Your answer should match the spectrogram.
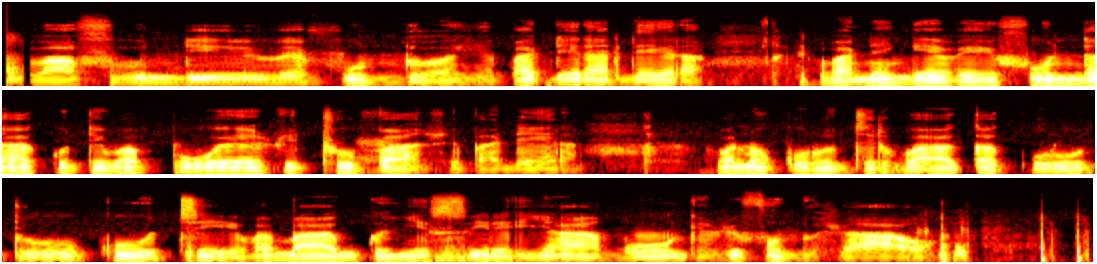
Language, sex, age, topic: Ndau, male, 18-24, health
